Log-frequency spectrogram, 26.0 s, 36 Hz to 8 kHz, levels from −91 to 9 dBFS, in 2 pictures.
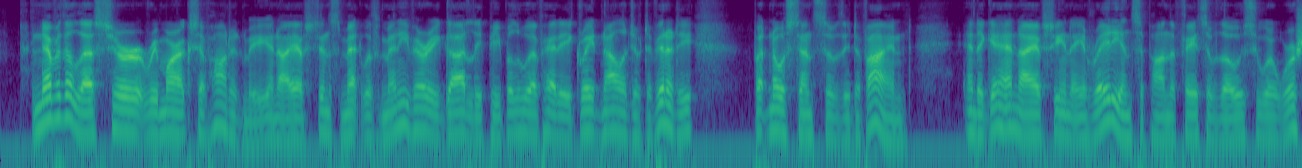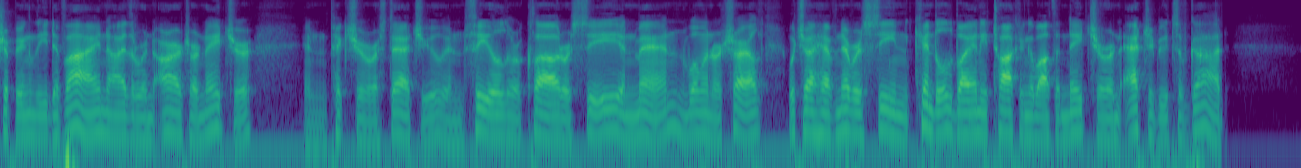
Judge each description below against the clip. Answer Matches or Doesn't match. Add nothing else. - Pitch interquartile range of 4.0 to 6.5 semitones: Doesn't match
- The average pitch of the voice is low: Matches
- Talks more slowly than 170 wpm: Doesn't match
